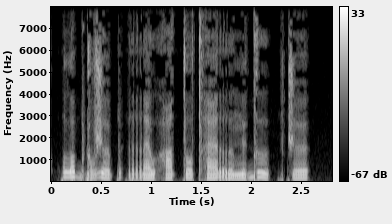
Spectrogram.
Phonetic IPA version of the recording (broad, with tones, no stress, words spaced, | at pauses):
lˠo˥˩bɡy˩˥lˠʒø˩˥p | ræ˩u̯hɑ˩˥ tːo˩tʰæ˩˥ rɯ˩ny˩˥ dɯ˥˩ | t͡ʃø˩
